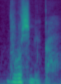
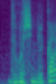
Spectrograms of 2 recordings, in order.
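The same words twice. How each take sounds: First: The question is asked in a blunt, gruff tone. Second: The question is asked in a soft, gentle tone. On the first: "이게 남자의 뭐랄까 이게 기본적인 말투라" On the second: "이렇게 아니고"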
